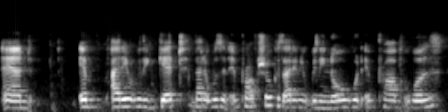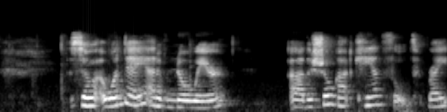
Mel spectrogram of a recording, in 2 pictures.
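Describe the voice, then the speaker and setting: A moderate pace with ordinary pitch variation. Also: woman, fairly high pitch for a woman. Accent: non-native. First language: not English. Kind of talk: casual talk to camera. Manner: hesitant, rambling.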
